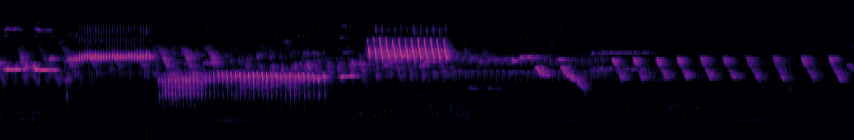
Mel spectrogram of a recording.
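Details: Canary song to stimulate females for mating, made of varied tours: a sharp high trill, a lower buzzy rattle, a very high rattle, then a run of quick descending slurred notes.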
